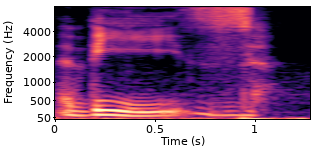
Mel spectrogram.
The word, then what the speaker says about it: these: It's a short this, this, very short, very sharp, and then in the plural, it's these, ease.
